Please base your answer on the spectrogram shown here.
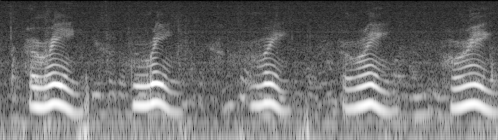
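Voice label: "ring", spoken word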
